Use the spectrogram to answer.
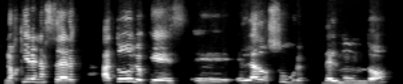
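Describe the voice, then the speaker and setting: An Argentine woman presenting on a radio program, explaining at length and pausing often on fillers as she gathers her thoughts. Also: medium pitch, muffled recording. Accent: Argentine Spanish. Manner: thoughtful, with many hesitations and restarts.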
